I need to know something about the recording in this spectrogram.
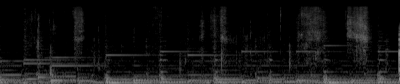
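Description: Rustling and rubbing of a Pez candy pack's paper wrapper as it is peeled open by hand, with a longer rustle near the end, over background music.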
